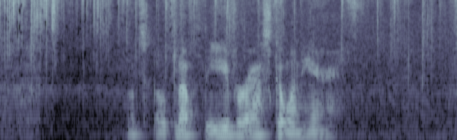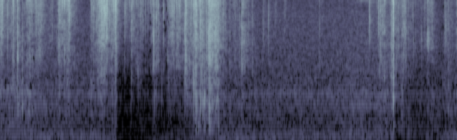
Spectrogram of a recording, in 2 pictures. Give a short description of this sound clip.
A man pleasantly speaks as he open up something bound in plastic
